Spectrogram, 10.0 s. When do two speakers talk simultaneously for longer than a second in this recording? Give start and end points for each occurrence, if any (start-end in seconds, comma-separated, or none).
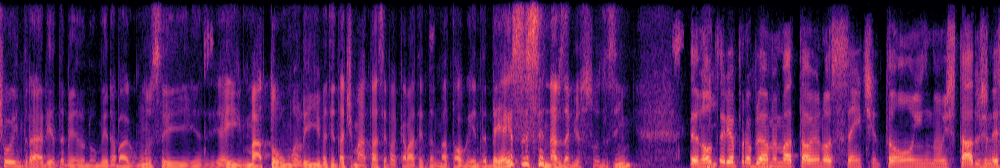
none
